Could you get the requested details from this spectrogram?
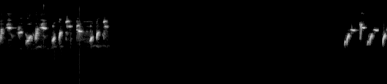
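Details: Goldfinch singing in a recording meant to teach other birds: a quick second of bright, tinkling twitters, a long silence, then a short burst of the same chirping notes.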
